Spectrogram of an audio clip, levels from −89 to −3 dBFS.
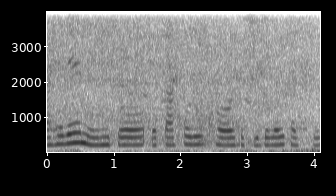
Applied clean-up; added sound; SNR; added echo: none; Subway, metro, underground; 9 dB; none.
